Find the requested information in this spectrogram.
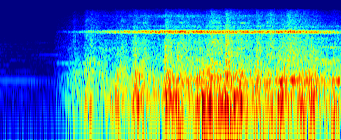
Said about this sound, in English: I awoke as the train jolted to a stop, its cylinders issuing a final sigh of steam.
